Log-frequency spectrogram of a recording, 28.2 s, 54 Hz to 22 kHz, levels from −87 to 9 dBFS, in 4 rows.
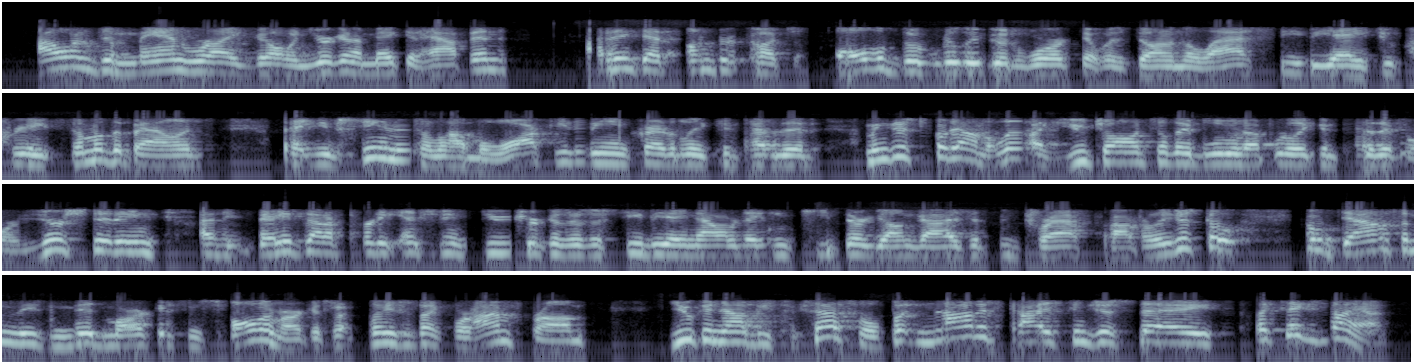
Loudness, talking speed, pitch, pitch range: -18 LUFS, 260 wpm, 180 Hz, 155-215 Hz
